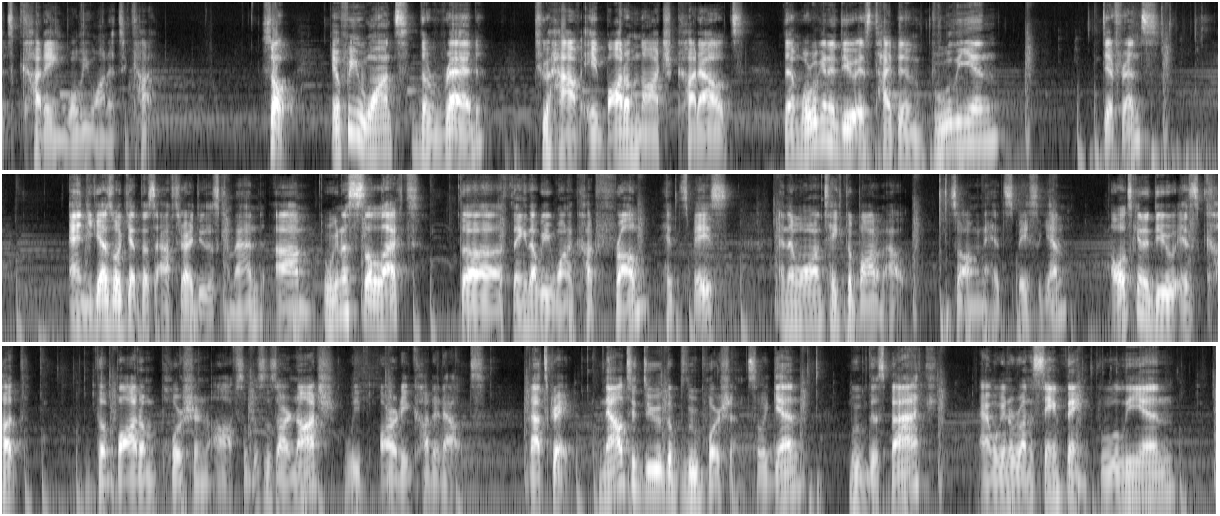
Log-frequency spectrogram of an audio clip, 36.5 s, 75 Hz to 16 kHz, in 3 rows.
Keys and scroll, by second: 8.4-11.5 typing, 12.0 Return, 18.8 space, 21.6 space, 32.4 space, 34.9-36.4 typing.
